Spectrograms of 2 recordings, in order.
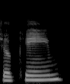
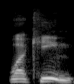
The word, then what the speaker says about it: Joaquin: I can't pronounce his name, he's deceased now, but you know who I'm talking about, Joachim? Joaquin de Yeah, Posada.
